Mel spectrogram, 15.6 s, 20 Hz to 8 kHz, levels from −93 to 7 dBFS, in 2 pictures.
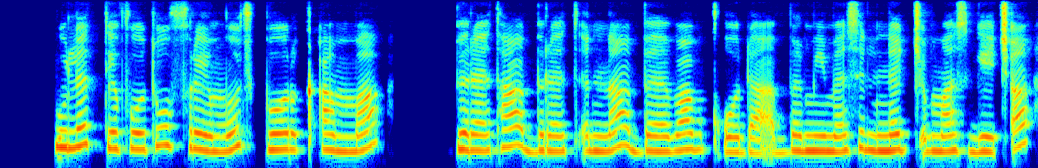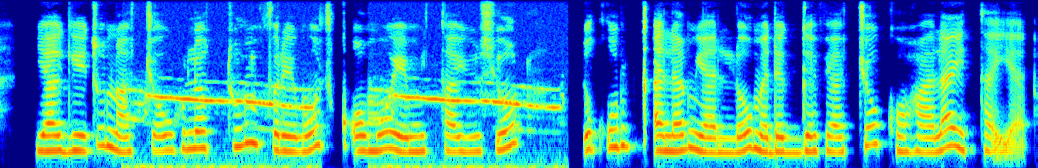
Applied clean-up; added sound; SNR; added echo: none; Dog; 3 dB; none.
